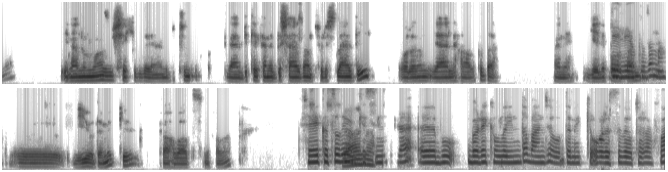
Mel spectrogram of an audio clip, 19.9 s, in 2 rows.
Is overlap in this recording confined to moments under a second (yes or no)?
yes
